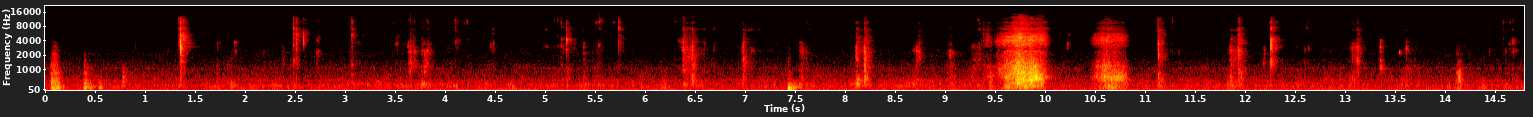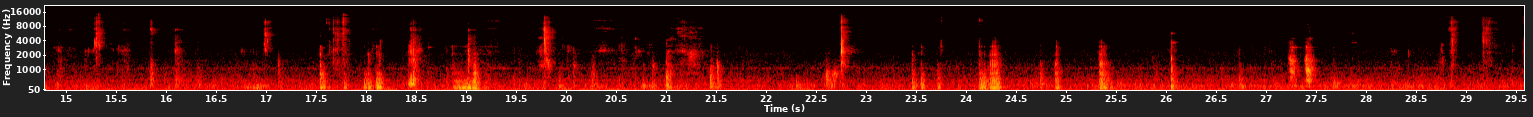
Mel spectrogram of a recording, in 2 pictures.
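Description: A person eating with her hands, chewing fried milkfish and rice close to the microphone, with many small scattered clicks and taps of fingers and food on a plate. A louder, noisier burst comes about ten seconds in.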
